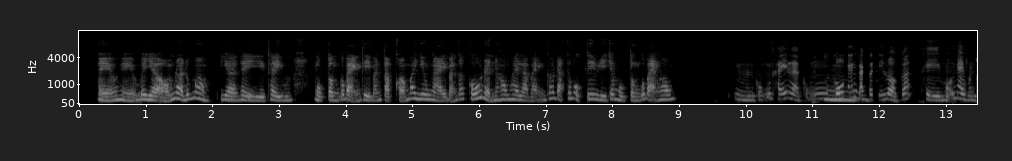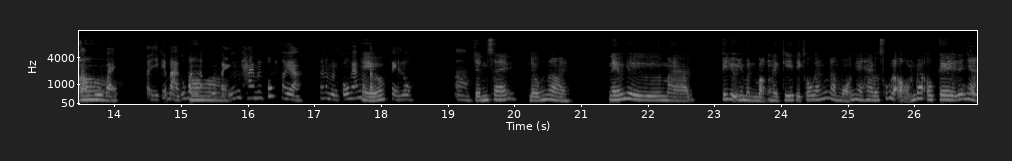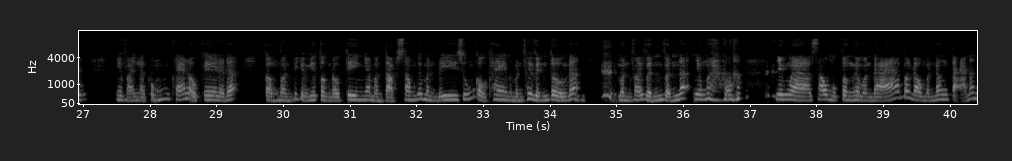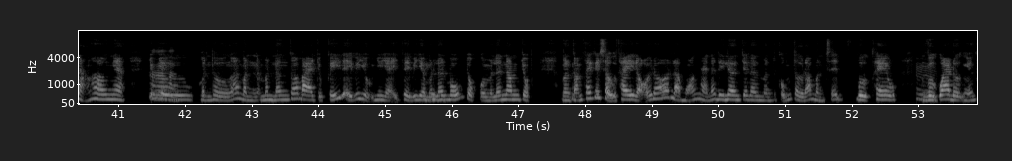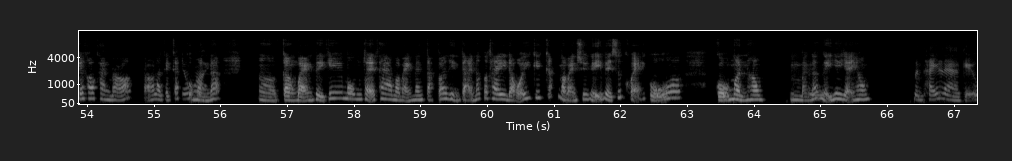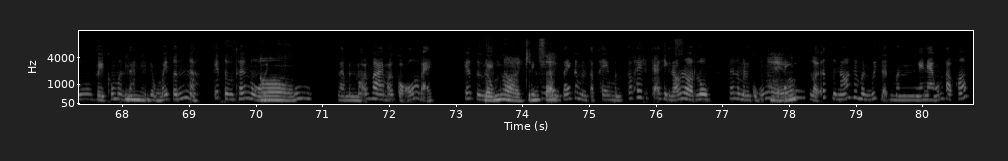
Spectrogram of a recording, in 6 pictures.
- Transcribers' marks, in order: tapping; distorted speech; other background noise; static; unintelligible speech; chuckle; laughing while speaking: "mà á"; chuckle; chuckle
- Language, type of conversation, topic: Vietnamese, unstructured, Bạn đã từng thử môn thể thao nào khiến bạn bất ngờ chưa?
